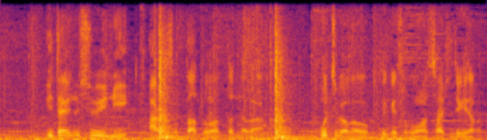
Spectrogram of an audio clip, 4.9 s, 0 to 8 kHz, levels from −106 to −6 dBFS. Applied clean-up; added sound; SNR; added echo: none; Microwave oven; 1 dB; none.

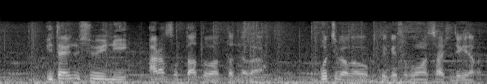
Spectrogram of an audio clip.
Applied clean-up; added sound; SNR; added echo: none; none; none; none.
